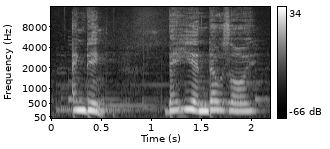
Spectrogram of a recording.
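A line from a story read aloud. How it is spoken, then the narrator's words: Excited cry. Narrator (Vietnamese): nó reo lên và hỏi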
